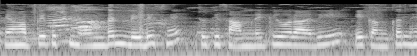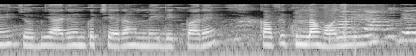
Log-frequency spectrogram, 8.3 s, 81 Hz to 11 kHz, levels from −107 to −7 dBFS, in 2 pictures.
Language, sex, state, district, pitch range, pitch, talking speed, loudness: Hindi, female, Rajasthan, Jaipur, 205-235 Hz, 220 Hz, 260 wpm, -19 LUFS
